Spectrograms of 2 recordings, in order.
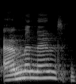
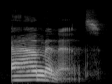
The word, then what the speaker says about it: eminent: The arrival of the eminent guest was announced. Eminent with an e. Notice that pronunciation. Em. Eminent.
